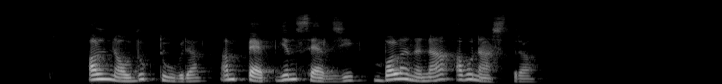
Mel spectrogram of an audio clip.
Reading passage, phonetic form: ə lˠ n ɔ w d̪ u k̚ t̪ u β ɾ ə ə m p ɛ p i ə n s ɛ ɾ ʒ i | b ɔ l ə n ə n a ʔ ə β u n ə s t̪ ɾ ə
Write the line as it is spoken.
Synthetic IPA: ə lˠ n ɔ w d̪ u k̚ t̪ u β ɾ ə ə m p ɛ p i ə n s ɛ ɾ ʒ i | b ɔ l ə n ə n a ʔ ə β u n a s t̪ ɾ ə

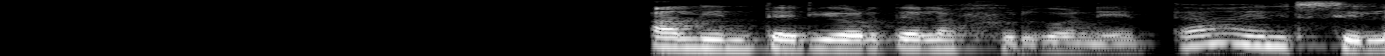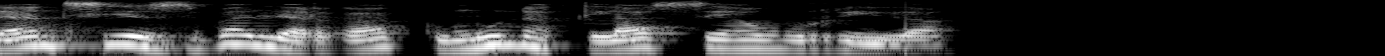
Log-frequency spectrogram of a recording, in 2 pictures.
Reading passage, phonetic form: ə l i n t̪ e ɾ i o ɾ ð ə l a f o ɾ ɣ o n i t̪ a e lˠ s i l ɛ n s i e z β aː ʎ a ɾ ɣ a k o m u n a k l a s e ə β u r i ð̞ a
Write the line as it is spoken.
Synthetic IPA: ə l i n t̪ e ɾ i o ɾ ð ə l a f u ɾ ɣ o n ɛ t̪ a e lˠ s i l ɛ n s i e z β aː ʎ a ɾ ɣ a k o m u n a k l a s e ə β u r i ð̞ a

